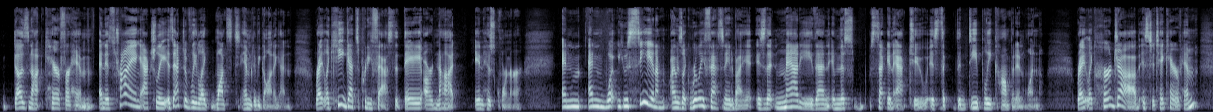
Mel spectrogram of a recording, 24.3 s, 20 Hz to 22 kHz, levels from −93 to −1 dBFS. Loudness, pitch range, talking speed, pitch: -20 LUFS, 165-225 Hz, 175 wpm, 185 Hz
